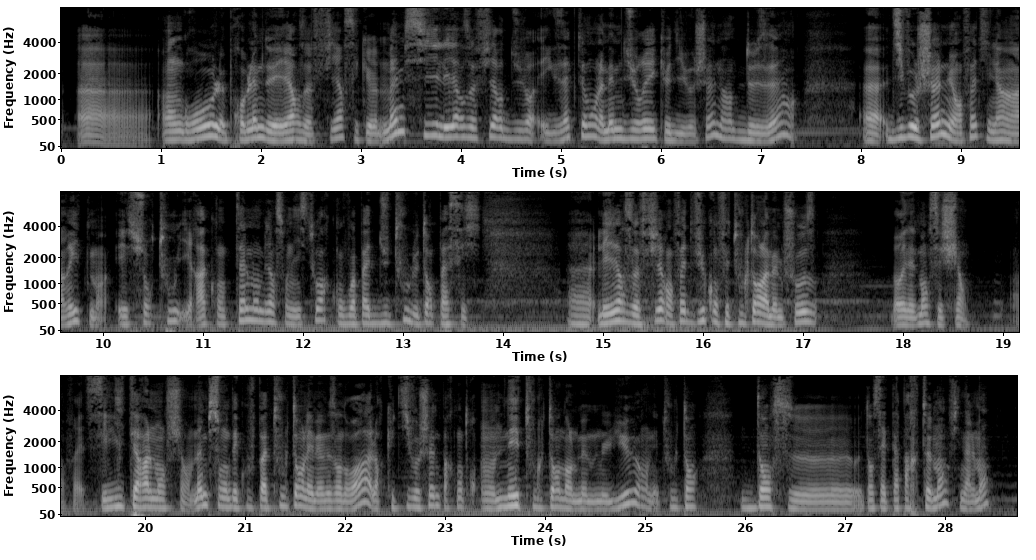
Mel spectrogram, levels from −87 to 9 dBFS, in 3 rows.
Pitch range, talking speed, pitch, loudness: 125-165 Hz, 230 wpm, 140 Hz, -31 LUFS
